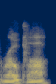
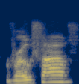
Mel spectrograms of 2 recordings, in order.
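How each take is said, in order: First: The name is said in an anglicized way. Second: The name is said close to the Polish way. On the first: The speaker calls it wrong. "I kept calling it" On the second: The speaker calls it right. "That's how you pronounce it, I think"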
